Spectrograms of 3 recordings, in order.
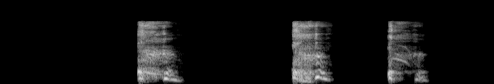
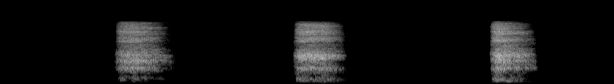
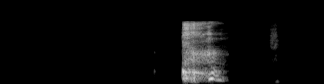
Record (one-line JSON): {"three_cough_length": "4.9 s", "three_cough_amplitude": 30400, "three_cough_signal_mean_std_ratio": 0.33, "exhalation_length": "6.1 s", "exhalation_amplitude": 23346, "exhalation_signal_mean_std_ratio": 0.35, "cough_length": "3.2 s", "cough_amplitude": 29992, "cough_signal_mean_std_ratio": 0.25, "survey_phase": "beta (2021-08-13 to 2022-03-07)", "age": "18-44", "gender": "Female", "wearing_mask": "No", "symptom_none": true, "smoker_status": "Never smoked", "respiratory_condition_asthma": false, "respiratory_condition_other": false, "recruitment_source": "REACT", "submission_delay": "2 days", "covid_test_result": "Negative", "covid_test_method": "RT-qPCR", "influenza_a_test_result": "Negative", "influenza_b_test_result": "Negative"}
